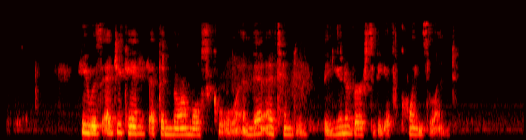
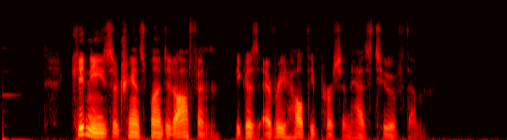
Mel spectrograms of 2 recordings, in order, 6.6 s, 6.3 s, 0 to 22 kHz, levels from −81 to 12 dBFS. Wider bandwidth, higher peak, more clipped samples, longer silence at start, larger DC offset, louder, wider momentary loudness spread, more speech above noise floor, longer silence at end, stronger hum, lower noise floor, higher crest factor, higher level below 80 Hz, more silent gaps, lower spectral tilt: about the same, 11.5 kHz vs 12.5 kHz; about the same, -10 dBFS vs -10 dBFS; neither; first, 1 s vs 0.05 s; neither; about the same, -30 LUFS vs -29 LUFS; second, 12 LU vs 15 LU; second, 36 dB vs 40 dB; second, 0.9 s vs 1.2 s; neither; second, -65 dBFS vs -70 dBFS; about the same, 22 dB vs 22 dB; second, -66 dBFS vs -60 dBFS; neither; about the same, -5.5 dB/octave vs -5.5 dB/octave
